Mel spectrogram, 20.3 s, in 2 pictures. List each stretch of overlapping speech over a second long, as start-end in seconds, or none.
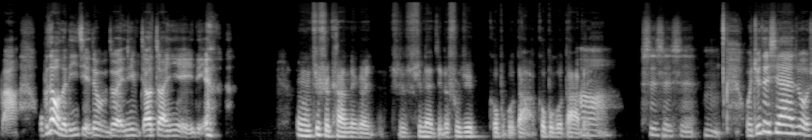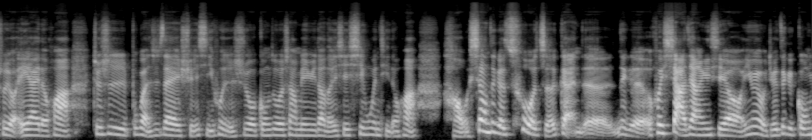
none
